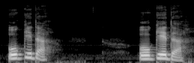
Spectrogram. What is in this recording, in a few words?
"oketv", Muscogee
